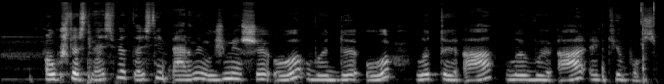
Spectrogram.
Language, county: Lithuanian, Alytus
